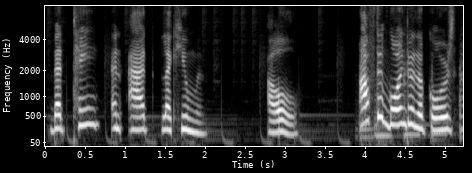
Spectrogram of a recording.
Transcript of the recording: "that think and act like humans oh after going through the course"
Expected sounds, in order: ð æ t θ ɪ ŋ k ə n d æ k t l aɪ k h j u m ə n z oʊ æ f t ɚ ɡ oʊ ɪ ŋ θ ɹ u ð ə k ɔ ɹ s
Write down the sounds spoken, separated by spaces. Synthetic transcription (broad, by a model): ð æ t t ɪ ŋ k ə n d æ t l aɪ k h j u m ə n oʊ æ f t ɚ ɡ oʊ ɪ ŋ t ɹ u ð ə k ɔ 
